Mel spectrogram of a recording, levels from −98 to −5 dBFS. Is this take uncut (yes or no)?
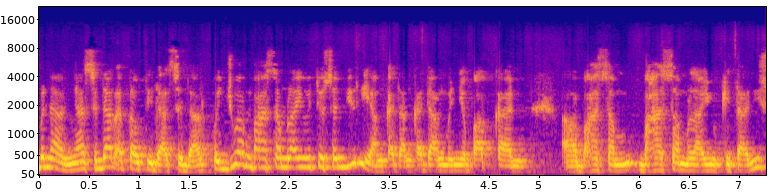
yes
